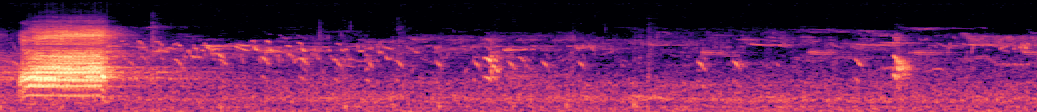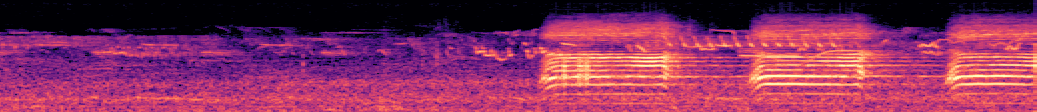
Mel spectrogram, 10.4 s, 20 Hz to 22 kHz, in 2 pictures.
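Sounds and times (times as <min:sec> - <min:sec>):
Carrion crow Corvus corone cawing: 0:07.9 - 0:10.3.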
